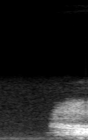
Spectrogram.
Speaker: that last through inspiration and fade out of your range of hearing relatively early in expiration the ratio is three to one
